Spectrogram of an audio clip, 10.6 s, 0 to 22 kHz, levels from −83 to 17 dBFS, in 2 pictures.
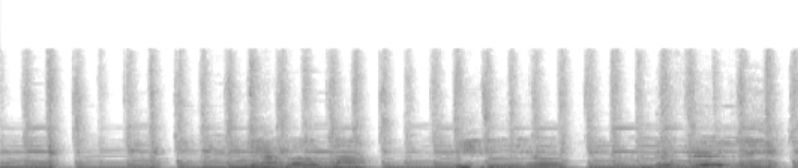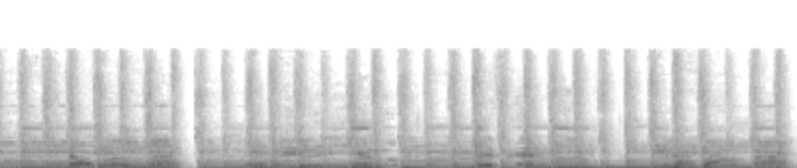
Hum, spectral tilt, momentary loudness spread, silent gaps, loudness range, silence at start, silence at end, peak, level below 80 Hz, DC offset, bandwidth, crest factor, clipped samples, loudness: none; -5.5 dB/octave; 8 LU; none; 1 LU; 0 s; 0 s; -10 dBFS; -52 dBFS; under 0.1%; 15.5 kHz; 18 dB; under 0.1%; -29 LUFS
